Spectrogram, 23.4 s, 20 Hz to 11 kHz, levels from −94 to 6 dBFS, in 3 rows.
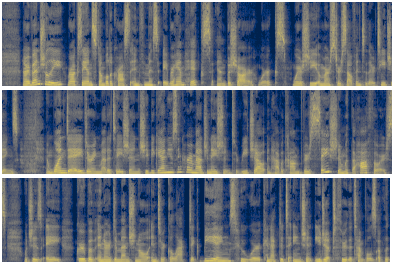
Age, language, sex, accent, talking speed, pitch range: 20-39, English, female, American, 150 wpm, 195-230 Hz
